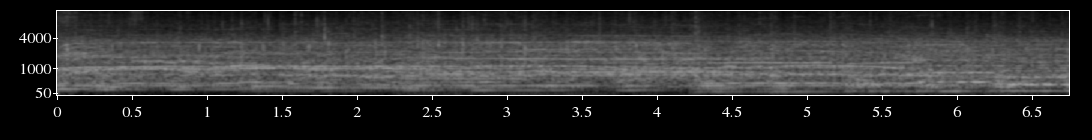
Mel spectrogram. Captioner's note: band music drowns out ushers; audience cheering and applauding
